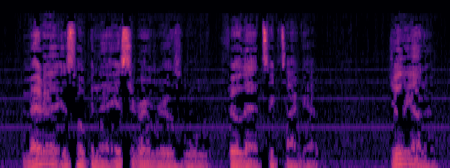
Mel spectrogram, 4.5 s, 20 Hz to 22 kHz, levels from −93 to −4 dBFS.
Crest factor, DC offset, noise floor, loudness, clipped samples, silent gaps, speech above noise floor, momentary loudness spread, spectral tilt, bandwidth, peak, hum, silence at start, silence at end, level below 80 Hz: 26 dB; under 0.1%; -66 dBFS; -39 LUFS; under 0.1%; none; 25 dB; 17 LU; -2.5 dB/octave; 16 kHz; -16 dBFS; none; 0.25 s; 0.05 s; -64 dBFS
